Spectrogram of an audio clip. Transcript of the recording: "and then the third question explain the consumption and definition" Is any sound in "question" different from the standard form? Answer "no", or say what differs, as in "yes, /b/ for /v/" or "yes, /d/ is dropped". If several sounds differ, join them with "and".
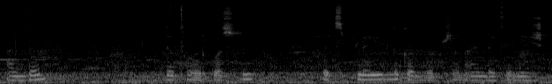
yes, /n/ is dropped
